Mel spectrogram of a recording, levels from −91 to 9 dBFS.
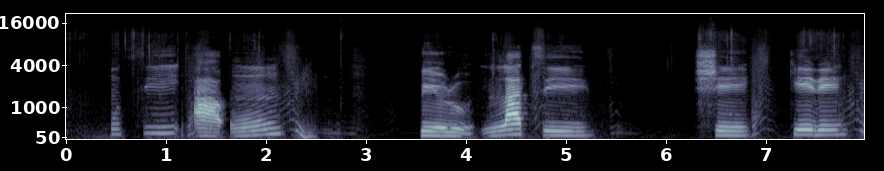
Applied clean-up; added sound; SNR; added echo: neural mask model RNNoise.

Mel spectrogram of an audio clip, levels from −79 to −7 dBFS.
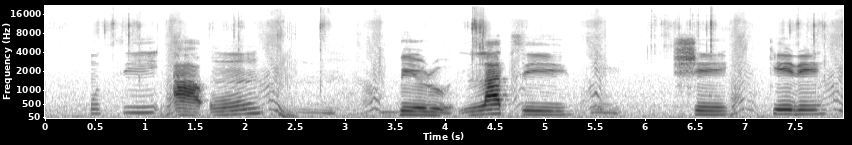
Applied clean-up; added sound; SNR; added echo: none; Zipper (clothing) + Crack; 16 dB; none.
